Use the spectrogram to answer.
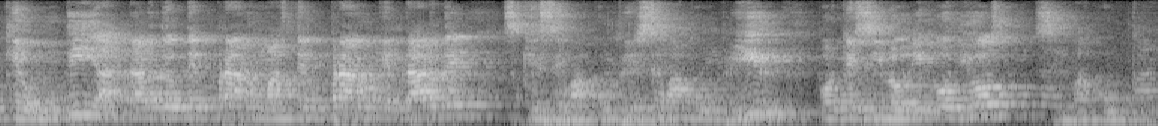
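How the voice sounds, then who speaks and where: A man's voice: sits high, far from the mic. Male pastor preaching in an echoey hall. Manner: preaching with repetition and acted-out quotes. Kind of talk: sermon. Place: church.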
